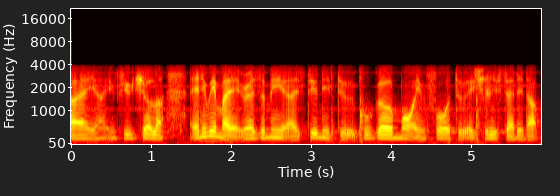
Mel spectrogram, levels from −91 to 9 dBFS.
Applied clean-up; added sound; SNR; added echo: neural separator model SepFormer DNS4.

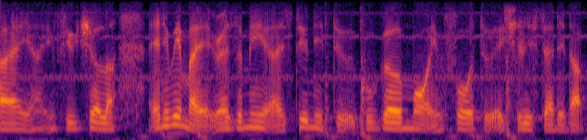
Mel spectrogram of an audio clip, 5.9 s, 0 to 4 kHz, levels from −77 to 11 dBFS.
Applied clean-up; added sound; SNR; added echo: none; Run + Organ; 19 dB; none.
